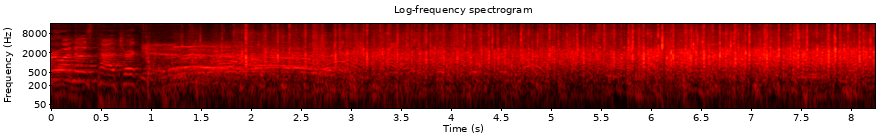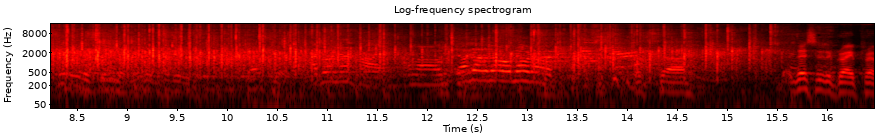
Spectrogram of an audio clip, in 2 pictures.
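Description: An orchestra applauds loudly.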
